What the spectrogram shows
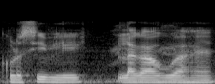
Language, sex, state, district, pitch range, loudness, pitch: Hindi, male, Jharkhand, Deoghar, 100-110 Hz, -18 LUFS, 105 Hz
